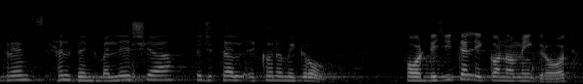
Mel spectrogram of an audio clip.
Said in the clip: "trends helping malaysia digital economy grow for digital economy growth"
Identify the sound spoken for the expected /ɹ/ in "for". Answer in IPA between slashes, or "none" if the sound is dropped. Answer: /ɹ/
